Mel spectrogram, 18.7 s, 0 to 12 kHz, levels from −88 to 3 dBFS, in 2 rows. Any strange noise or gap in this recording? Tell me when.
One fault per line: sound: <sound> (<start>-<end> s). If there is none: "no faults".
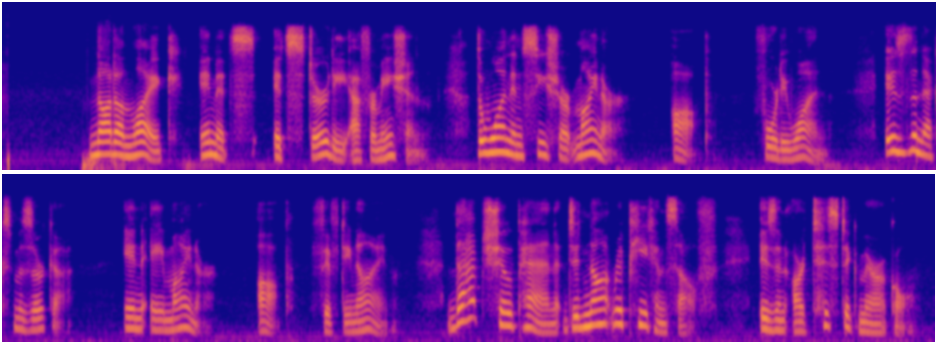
no faults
